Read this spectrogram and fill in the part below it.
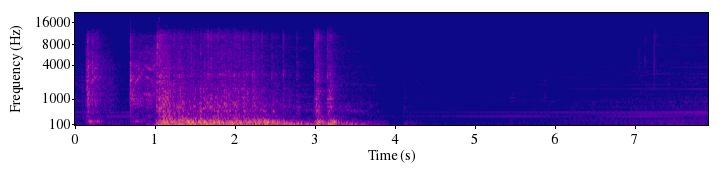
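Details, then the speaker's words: Audi TT MK1 with swapped LS engine on a standalone harness, brake wire not yet connected; it cranks, catches with a loud roar for about two seconds, then dies, with the immobilizer still active and preventing it from running. "yeah it will run it will run but we have to uh get the immo off to get it running"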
